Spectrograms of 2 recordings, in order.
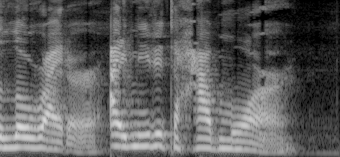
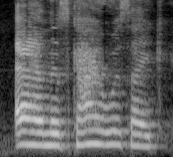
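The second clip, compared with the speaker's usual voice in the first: normal talking voice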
